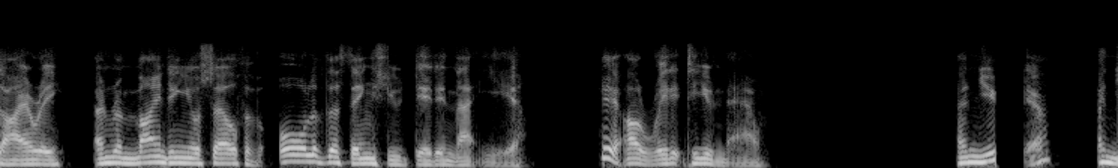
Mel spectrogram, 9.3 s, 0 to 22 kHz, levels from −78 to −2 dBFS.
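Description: A speech recording coded throughout with the AMR wideband (HD Voice) codec at a low rate. The roughness and raspy edge fit the 8.85 kbit/s mode. Because the harshness is constant rather than episodic, it reads as codec damage and not as a transmission error. Near the end, from 8.29 to 8.66 s, lost AMR speech frames cause about 240 ms of trouble. The decoder repeats the last pitch and vocal tract settings at falling gain, so the sound drops to near silence within two frames instead of cutting off abruptly as a plain dropout would. It then returns weak or rough.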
